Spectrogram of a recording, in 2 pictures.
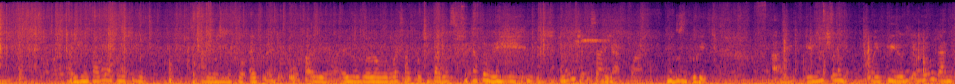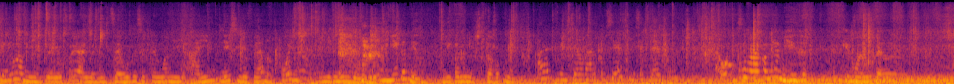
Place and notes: Brussels, North Station, train conversation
